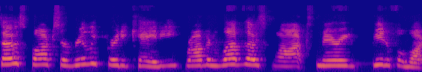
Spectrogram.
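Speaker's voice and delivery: normal talking voice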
